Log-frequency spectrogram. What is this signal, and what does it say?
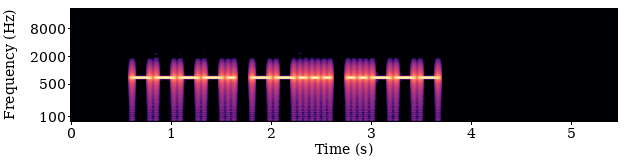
Morse code, heard as a keyed tone, about 20 wpm, 700 Hz. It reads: 972
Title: Numbers - 3-Digit 20wpm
